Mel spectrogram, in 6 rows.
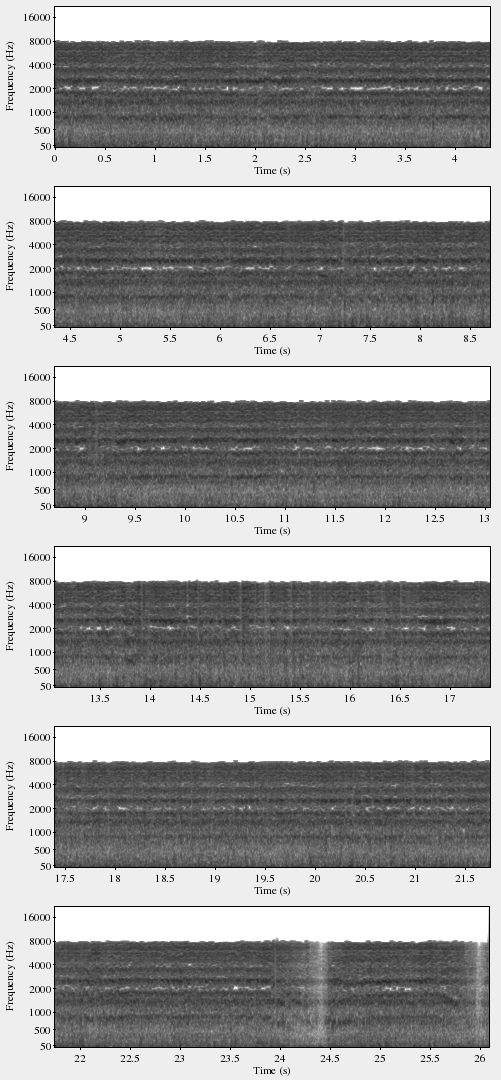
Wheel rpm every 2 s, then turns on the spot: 220, 230, 230, 230, 230, 240, 230, 230, 230, 230, 230, 220, 160.
none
